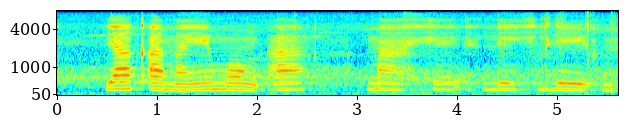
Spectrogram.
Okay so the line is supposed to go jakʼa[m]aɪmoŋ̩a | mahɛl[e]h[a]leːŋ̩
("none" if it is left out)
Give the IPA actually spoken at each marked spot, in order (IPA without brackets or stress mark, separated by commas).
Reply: m, e, i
